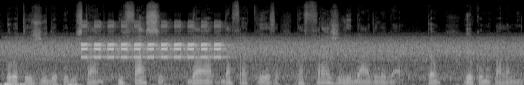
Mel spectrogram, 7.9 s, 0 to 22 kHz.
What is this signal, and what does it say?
Telephone call progress tone (North American plan), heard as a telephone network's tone, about 1400, 2050, 2450, 2600 Hz, 0.1 s on and 0.1 s off, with phone line noise and room echo. Off-hook warning tone.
